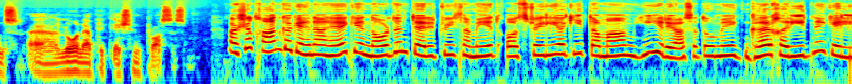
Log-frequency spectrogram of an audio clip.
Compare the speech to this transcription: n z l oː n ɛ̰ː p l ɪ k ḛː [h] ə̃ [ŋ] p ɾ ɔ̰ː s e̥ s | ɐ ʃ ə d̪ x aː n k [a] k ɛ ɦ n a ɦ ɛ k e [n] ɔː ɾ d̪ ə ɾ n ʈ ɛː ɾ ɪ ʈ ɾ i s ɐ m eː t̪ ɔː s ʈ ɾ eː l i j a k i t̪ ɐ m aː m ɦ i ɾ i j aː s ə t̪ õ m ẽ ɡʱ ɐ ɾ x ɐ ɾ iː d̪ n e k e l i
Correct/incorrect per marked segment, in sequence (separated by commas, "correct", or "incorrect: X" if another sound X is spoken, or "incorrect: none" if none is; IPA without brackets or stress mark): incorrect: ʃ, incorrect: n, correct, correct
